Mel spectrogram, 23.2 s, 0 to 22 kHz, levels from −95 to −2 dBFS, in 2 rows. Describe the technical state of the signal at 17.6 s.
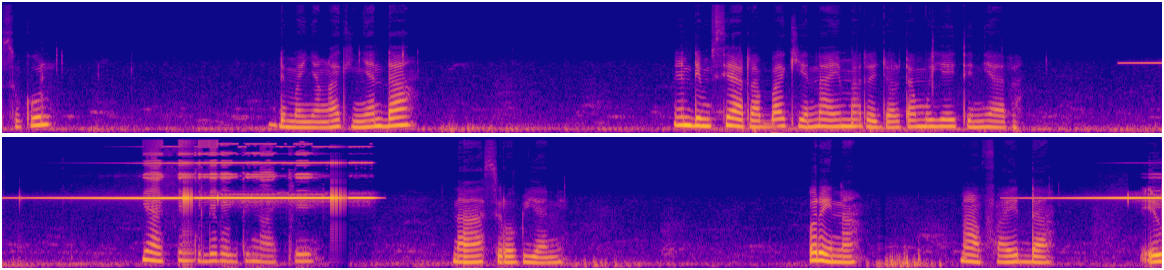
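At 17.6 s the signal is intact, with no audible fault at that moment.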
